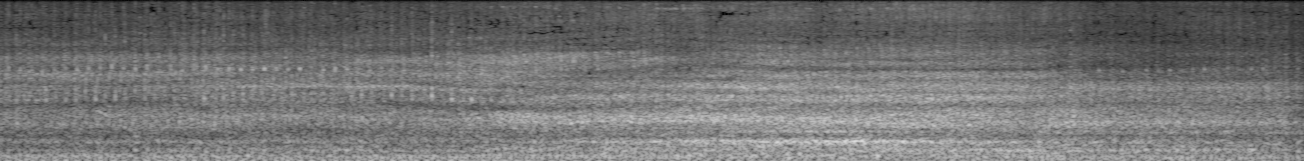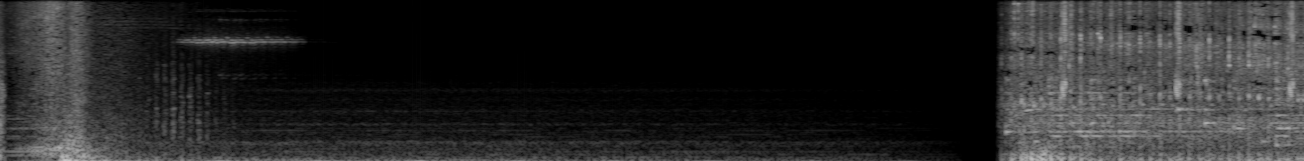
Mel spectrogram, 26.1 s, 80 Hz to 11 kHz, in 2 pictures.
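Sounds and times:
diesel engine chugging: 0.0 - 13.2, 23.1 - 26.0.

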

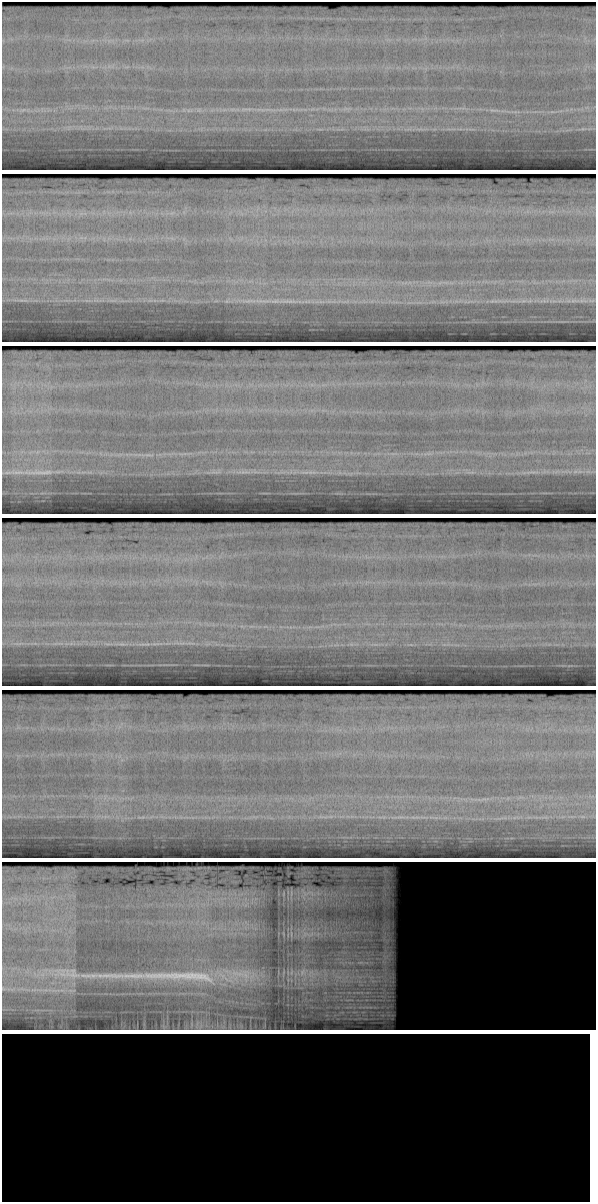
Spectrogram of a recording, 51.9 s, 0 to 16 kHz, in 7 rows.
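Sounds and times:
background music: 0.0 - 37.8
toy helicopter rotors whining: 0.0 - 42.1.

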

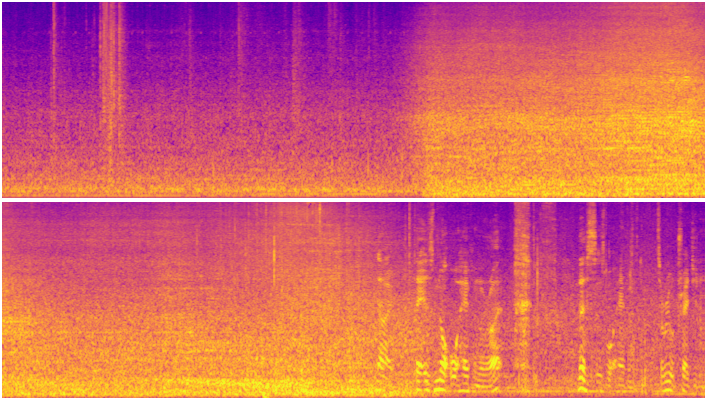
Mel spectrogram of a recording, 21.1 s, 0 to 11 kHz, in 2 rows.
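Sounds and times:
traffic noise: 0.0 - 21.0
truck engine and tyre noise: 0.0 - 21.0.

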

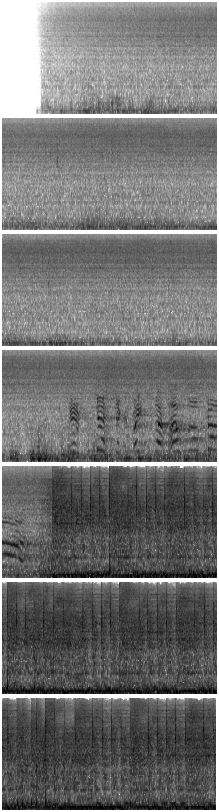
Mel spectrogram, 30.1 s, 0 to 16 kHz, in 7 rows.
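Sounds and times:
low rumble: 17.7 - 30.0.

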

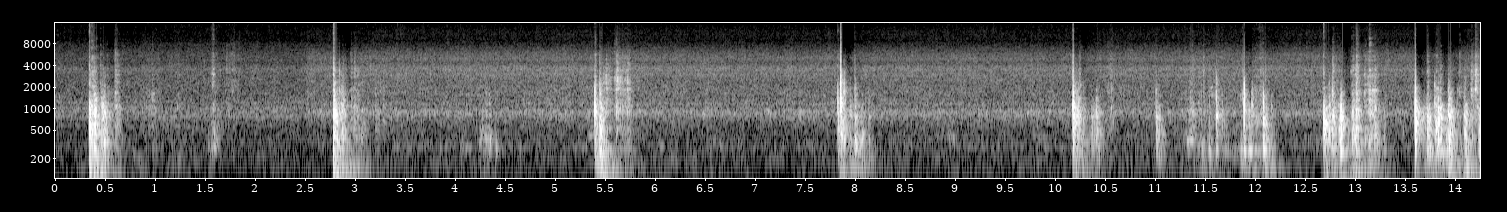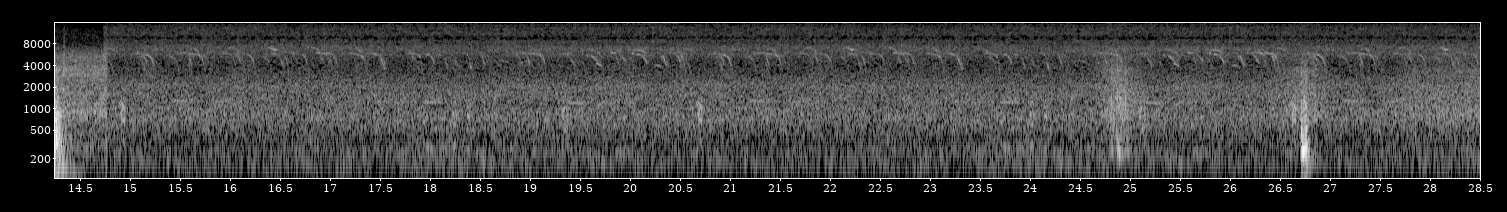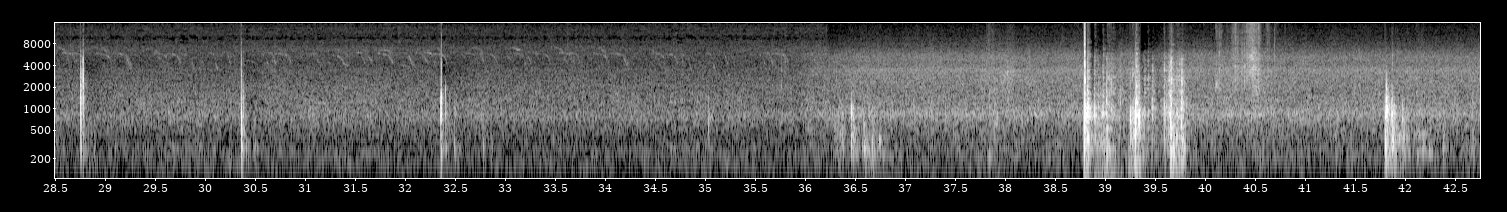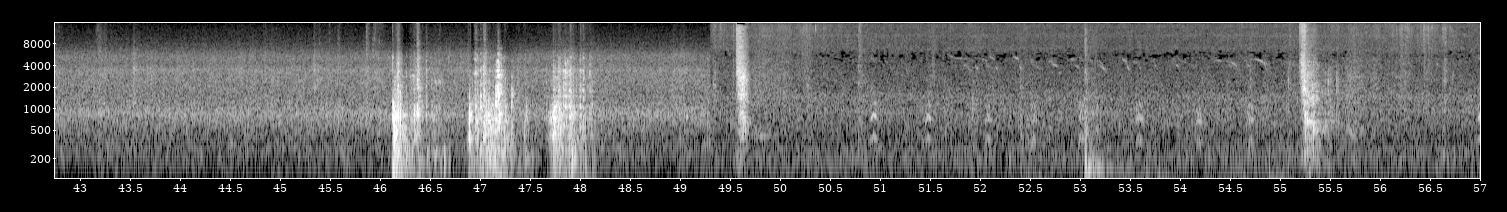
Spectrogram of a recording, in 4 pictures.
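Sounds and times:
stones knocking together: 37.9 - 40.6, 46.1 - 48.6
stones dropped into wooden wheelbarrow: 37.9 - 40.7, 46.1 - 48.5, 55.1 - 56.8.

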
